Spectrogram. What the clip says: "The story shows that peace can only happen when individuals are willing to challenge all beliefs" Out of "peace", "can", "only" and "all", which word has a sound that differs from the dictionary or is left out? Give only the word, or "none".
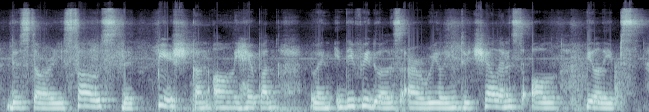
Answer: peace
